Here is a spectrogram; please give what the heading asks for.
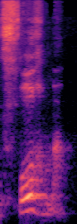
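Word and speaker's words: fôrma: O substantivo forma, quando pronunciado com o fechado, pode levar acento circunflexo.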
